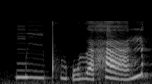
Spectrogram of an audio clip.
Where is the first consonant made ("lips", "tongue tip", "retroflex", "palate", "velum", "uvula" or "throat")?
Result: lips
